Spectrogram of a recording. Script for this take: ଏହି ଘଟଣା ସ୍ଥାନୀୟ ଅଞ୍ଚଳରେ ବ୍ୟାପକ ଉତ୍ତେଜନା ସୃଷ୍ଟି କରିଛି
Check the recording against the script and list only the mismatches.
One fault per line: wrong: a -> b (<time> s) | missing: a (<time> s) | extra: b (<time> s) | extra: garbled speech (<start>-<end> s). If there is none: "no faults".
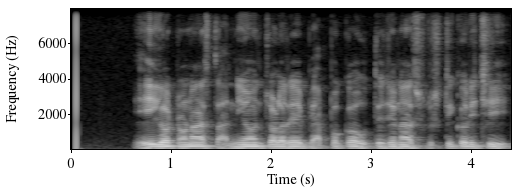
no faults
